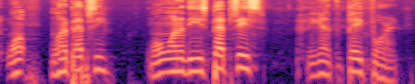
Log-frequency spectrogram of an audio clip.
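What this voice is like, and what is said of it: Robert De Niro impression. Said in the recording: “my Robert De Niro impersonation”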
